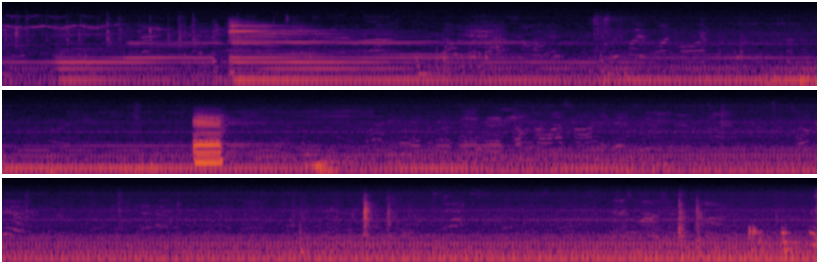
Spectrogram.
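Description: Electric guitar chords left ringing out through the stage amplifiers at the end of a live rock song, struck again about two seconds in and slowly dying away. A short loud blast of sound comes about ten seconds in, and afterwards a steady low amplifier hum remains.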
